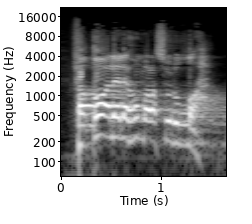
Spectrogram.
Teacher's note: الفاء هنا مرققة والقاف مفخمة، والألف بعد القاف ماذا؟ مفخمة كذلك، لأن الألف تتبع ما قبلها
